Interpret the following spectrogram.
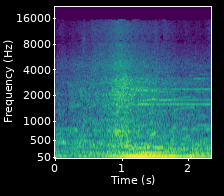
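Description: A motor vehicle passing by, its engine rumble and noise swelling to a peak a little past a second in and then fading.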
